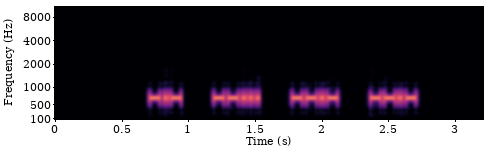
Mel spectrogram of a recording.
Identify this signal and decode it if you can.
Morse code, heard as a keyed tone, about 44 wpm, spaced as for 25 wpm, 700 Hz. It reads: K7QQ
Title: USA Call Signs - 4 Characters - 3x Character Spacing - 45wpm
